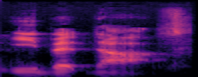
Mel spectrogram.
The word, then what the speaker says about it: EBITDA: In 21 years on Wall Street, I've never heard anybody call it anything else other than EBITDA. And so it's a 3-syllable word.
